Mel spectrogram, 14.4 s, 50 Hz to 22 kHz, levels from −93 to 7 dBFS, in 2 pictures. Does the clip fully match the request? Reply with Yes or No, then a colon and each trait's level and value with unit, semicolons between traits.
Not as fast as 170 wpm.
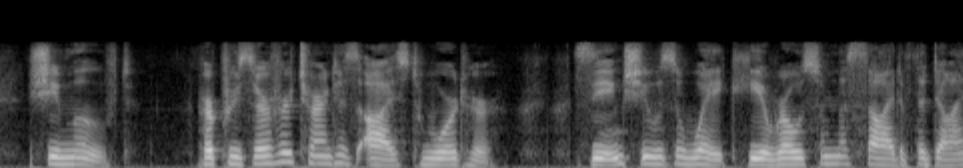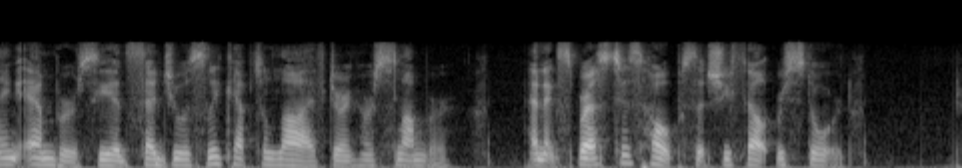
Yes: average, 160 wpm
